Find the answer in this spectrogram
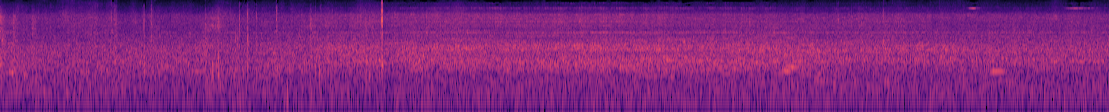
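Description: Steady road-traffic noise from vehicles on the street, growing a little louder in the middle, with one sharp click about three seconds in.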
